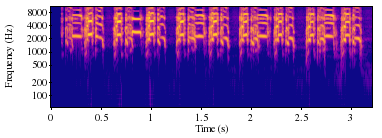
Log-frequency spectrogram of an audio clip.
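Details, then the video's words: A grey francolin (dakhni teetar) gives loud, harsh, grating notes in a quick run of about three per second, with no other sounds behind them. "dakhni teeter,teeter ki awaz"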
